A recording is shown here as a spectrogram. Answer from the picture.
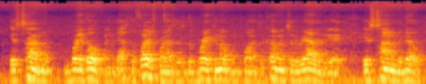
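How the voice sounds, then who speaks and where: A man speaks at a fairly low pitch with ordinary pitch variation, over noticeable background noise and audible room echo. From US South. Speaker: chef. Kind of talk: podcast interview.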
